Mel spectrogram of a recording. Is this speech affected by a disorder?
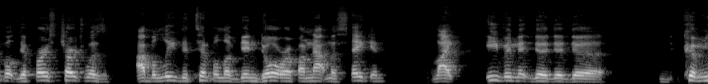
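No.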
